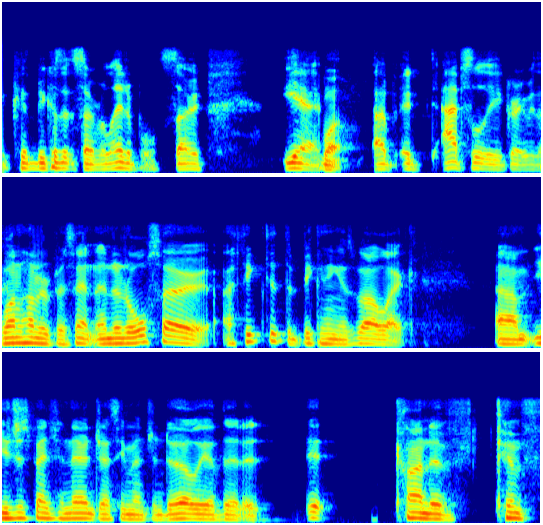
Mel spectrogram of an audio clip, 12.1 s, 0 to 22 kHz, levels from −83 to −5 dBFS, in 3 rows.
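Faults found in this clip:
Background drops to a flat, smooth hiss in short gaps: 7.63–7.73 s (after "thing as well like", before "um you just mentioned"), 10.25–10.35 s, 10.59–10.85 s and 10.89–11.03 s (both after "earlier that it it"). AMR comfort noise: sender flagged silence, stopped sending speech frames, receiver synthesised noise.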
